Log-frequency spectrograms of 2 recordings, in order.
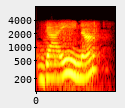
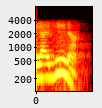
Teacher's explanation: el debilitamiento de la Y intervocálica. Por ejemplo, gaína en vez de gallina, gaína.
